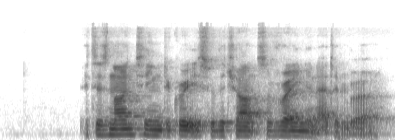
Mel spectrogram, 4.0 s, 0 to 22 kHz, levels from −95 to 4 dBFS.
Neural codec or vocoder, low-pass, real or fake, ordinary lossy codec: none; 10.8 kHz; real; Opus, 24 kbps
